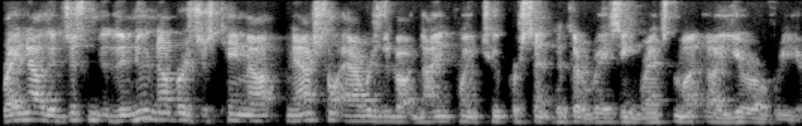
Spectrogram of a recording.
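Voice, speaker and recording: A man talks at a very fast pace with an American accent. His voice is somewhat breathy. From rural US, cattle ranch. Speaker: mortgage lender for real estate investors. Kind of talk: podcast interview. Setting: podcast recording. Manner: animated.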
